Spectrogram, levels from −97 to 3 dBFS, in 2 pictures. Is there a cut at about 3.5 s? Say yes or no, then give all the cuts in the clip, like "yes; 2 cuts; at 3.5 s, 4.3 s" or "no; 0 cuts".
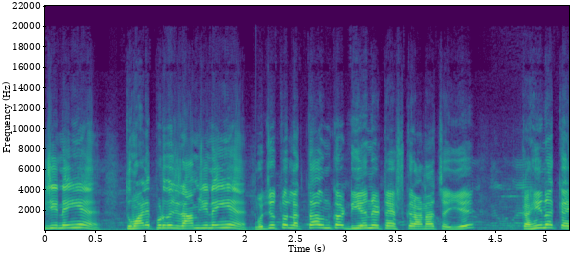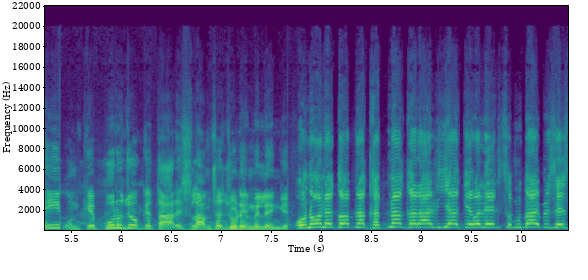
no; 3 cuts; at 2.0 s, 5.4 s, 7.6 s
